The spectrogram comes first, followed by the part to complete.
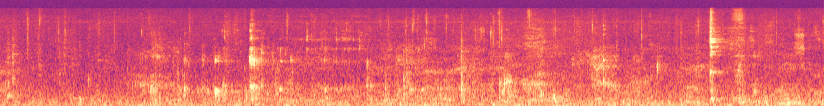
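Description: Near silence, with faint scattered clicks and soft rustles of a hall of people drinking wine from cups.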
